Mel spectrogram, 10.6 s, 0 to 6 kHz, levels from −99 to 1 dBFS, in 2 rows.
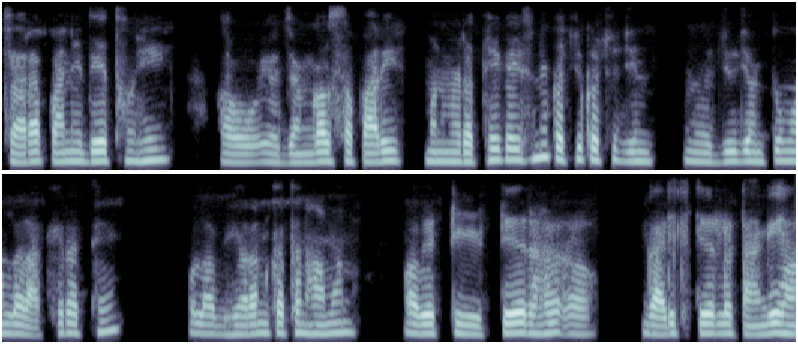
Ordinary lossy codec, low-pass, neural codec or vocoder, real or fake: none; 5.4 kHz; autoencoder, 48 kHz, 128 numbers a frame, DAC-VAE, trained on Japanese speech; fake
